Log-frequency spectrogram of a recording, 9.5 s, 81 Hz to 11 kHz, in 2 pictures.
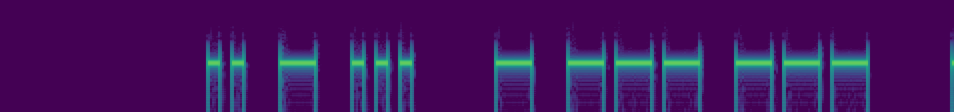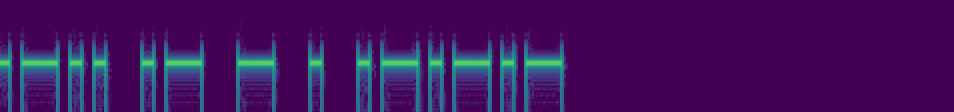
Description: Morse code, heard as a keyed tone, about 20 wpm, 700 Hz. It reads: ITS TOO LATE.
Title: Sentences from Top 600 Words 20wpm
